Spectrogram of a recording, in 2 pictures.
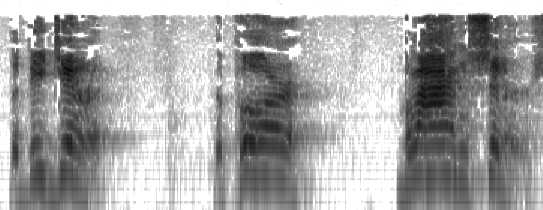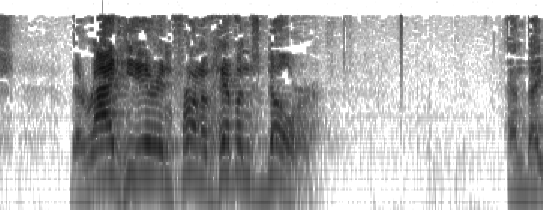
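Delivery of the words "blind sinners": ordinary delivery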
